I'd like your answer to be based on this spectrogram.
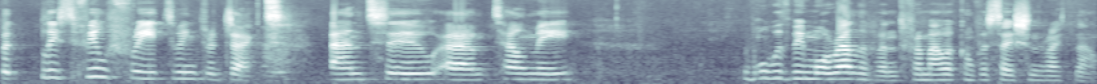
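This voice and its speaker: A woman with a fairly high voice and ordinary pitch variation talks at a fairly slow pace. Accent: non-native. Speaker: eating disorder clinician. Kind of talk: talk to an audience. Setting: venue with live audience and microphone. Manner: halting with fillers.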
